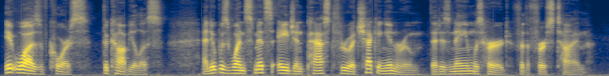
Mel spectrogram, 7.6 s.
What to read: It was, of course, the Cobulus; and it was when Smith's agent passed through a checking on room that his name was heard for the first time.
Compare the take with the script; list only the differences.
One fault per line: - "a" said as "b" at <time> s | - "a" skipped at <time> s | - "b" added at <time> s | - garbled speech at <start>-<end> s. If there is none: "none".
- "on" said as "in" at 4.8 s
